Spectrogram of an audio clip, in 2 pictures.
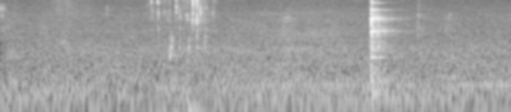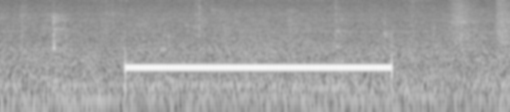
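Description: Telephone ringback tone: one steady two-second ring on the line as a call rings through unanswered, with a couple of faint clicks before it.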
